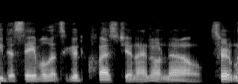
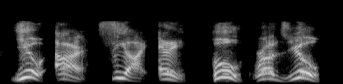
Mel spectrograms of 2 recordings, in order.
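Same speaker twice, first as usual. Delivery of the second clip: mock shrill, high-pitched harsh yell. A former prisoner imitates his interrogator, imitating the interrogator's yell. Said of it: "let me see if I can imitate my interrogator".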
